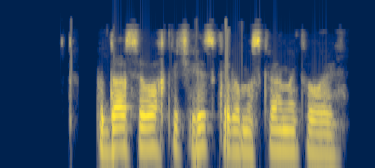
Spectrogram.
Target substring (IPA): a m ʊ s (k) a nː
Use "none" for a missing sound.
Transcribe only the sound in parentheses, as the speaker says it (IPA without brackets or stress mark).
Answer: k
